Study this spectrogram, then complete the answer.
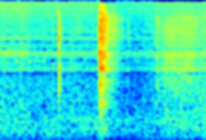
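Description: A lighter clicks and sparks.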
